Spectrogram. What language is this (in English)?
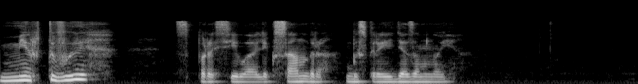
Russian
